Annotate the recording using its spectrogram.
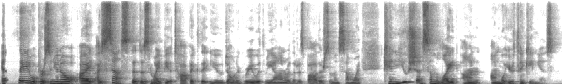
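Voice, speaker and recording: With a slight Wisconsin accent, the voice has a dark, mellow tone and very wide pitch swings. The recording is very clean, with a silent background. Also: woman, very deep, low pitch for a woman, moderate pace. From Wisconsin, US Midwest. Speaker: psychiatrist. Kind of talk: interview conversation.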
